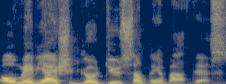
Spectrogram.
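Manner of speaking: usual speaking voice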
